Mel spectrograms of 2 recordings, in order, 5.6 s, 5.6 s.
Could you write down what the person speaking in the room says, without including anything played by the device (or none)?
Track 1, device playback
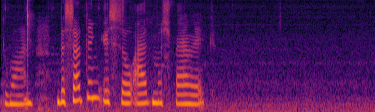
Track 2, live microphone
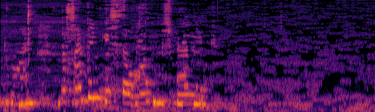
none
